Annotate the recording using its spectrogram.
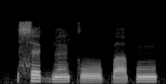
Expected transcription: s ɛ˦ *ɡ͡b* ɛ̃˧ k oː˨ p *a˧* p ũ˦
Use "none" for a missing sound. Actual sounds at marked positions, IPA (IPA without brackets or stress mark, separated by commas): ɡ͡b, a˧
